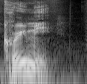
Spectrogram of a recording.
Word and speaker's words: Creamy: Not Krazy, Creamy. I read that name wrong.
